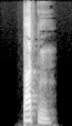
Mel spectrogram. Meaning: 1. button 2. badge, button (badge worn on clothes)
- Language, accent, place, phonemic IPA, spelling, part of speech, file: German, Germany, Berlin, /ˈbatn̩/, Button, noun, De-Button.ogg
